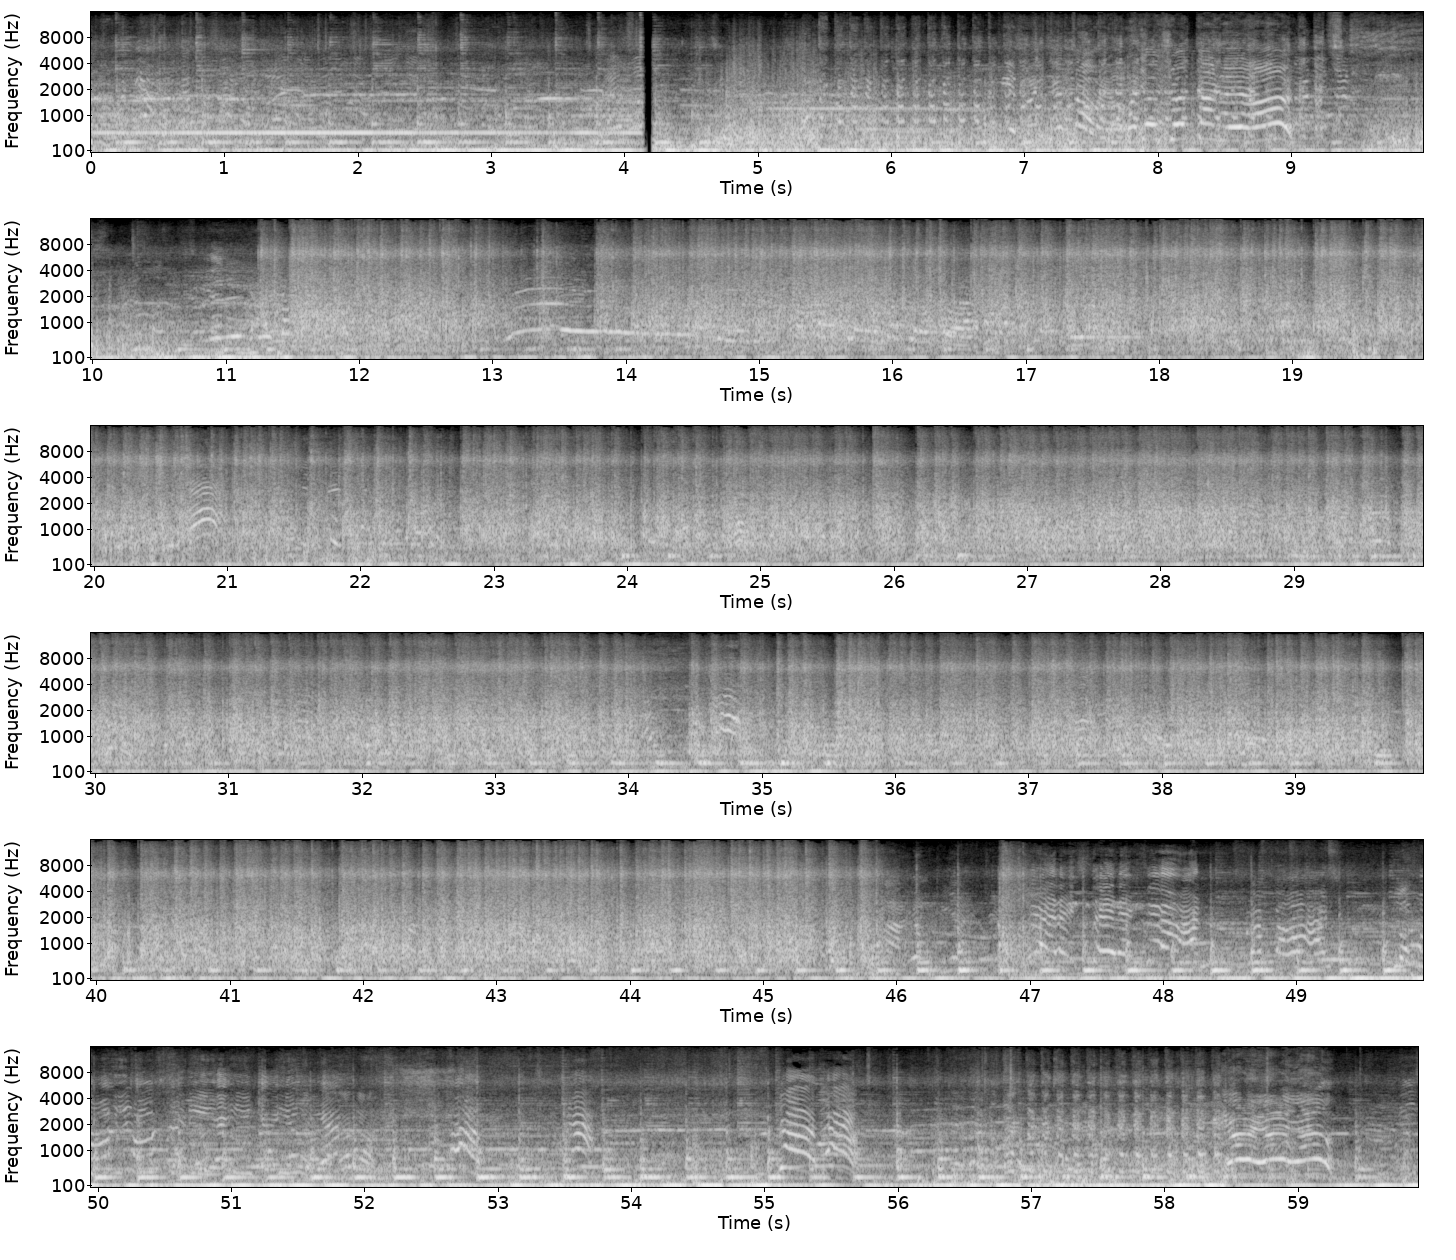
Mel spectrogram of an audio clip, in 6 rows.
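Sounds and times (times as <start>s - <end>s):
cymbals wash: 0.0s - 5.6s, 11.0s - 56.8s
crowd chatter: 0.0s - 59.9s
drums beating: 0.0s - 59.9s
gongs beating: 0.0s - 59.9s.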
